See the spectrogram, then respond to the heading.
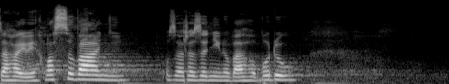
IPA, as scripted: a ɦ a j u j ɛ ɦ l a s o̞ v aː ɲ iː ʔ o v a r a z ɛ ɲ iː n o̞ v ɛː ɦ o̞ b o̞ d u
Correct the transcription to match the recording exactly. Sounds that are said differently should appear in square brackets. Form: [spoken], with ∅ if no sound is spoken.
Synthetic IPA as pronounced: a ɦ a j u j ɛ ɦ l a s o̞ v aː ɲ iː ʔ o [z] a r a z ɛ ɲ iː n o̞ v ɛː ɦ o̞ b o̞ d u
